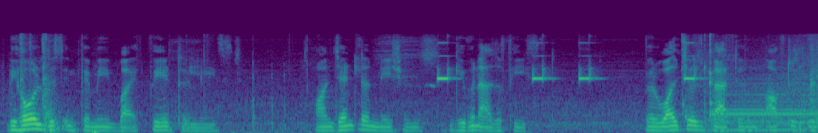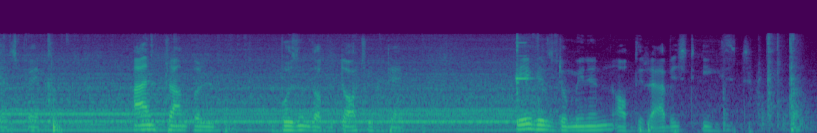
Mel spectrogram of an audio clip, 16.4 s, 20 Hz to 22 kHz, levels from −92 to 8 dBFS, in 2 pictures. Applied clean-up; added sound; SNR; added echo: none; Microwave oven; 4 dB; none.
